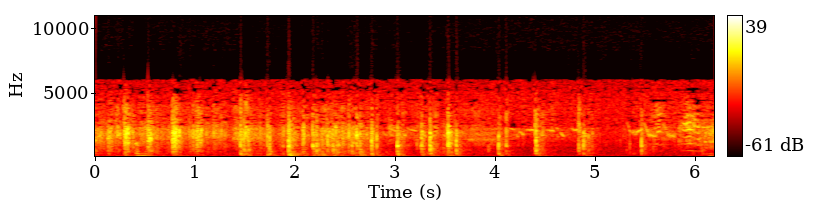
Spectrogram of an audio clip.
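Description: Radio-drama sound effects: irregular footsteps and knocks on wooden boards as people come in, with a newborn baby's faint crying.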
